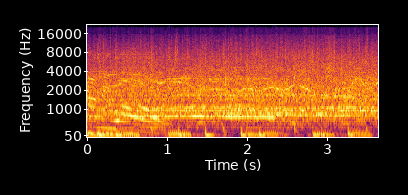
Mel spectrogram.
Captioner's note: applause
